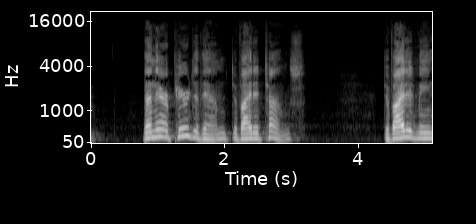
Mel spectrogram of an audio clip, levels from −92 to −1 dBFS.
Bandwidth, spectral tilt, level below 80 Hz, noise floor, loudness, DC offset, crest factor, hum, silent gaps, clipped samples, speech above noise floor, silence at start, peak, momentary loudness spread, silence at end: 15.5 kHz; -6.5 dB/octave; -74 dBFS; -76 dBFS; -28 LUFS; under 0.1%; 22 dB; none; none; under 0.1%; 49 dB; 0.8 s; -6 dBFS; 14 LU; 0 s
